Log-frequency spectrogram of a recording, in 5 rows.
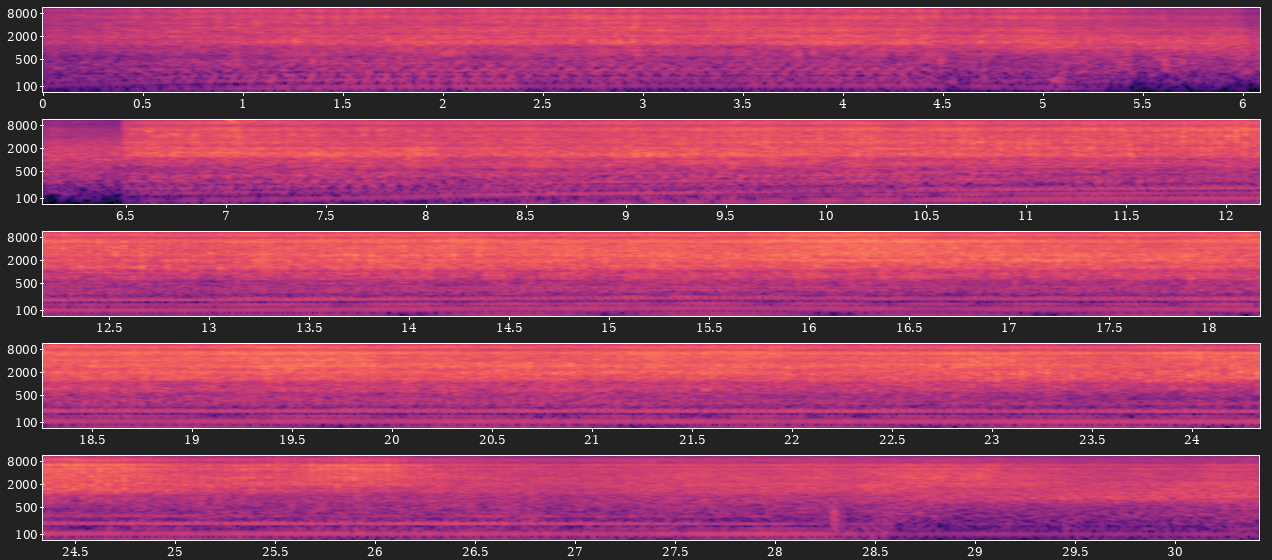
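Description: Douglas DC-3 Dakota's twin radial piston engines and propellers opening up to takeoff power about six seconds in, their pitch rising over several seconds. They then run steadily at full power through the takeoff roll, falling off near the end as the aircraft moves away.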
